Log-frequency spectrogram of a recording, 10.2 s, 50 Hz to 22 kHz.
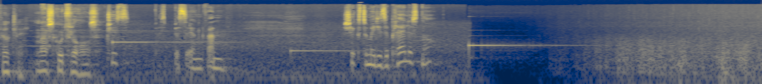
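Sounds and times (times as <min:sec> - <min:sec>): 
speech: 0:00.0 - 0:03.2, 0:04.6 - 0:05.9
rain falling by the East River: 0:07.8 - 0:10.1.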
